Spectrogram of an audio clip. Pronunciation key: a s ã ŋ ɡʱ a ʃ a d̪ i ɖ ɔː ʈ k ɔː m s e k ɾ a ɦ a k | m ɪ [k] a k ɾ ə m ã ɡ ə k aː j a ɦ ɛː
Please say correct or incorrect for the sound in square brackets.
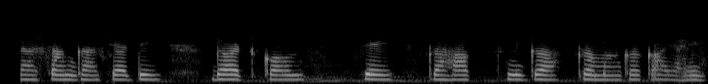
incorrect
